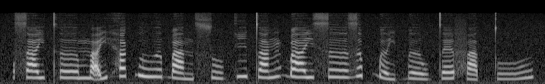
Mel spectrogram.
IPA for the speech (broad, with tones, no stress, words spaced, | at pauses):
sa˧jt̪ʰəː˧ma̰˧˥j ha˦˥k̚lu˧ə̯ɓa˨˩n su˨˩ki˧t̪a˨˦ŋ ɓa˧jsəː˧ zə˦˥p̚ɓə˨˩jɓəː˨˩w t̪ɛ˨˦ fa˨˩t̚t̪u˨˦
